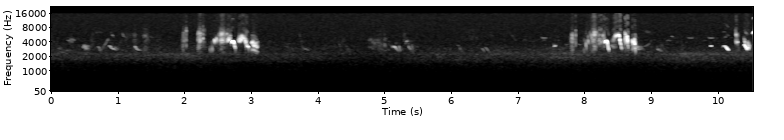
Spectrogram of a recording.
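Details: Whinchat singing two main bursts of fast, scratchy, clicking and twittering notes several seconds apart, with softer scattered chirps and a final short burst, over faint steady hiss.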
